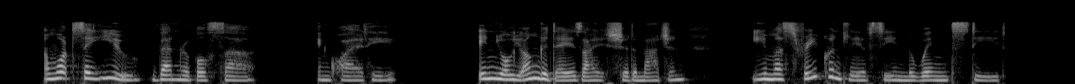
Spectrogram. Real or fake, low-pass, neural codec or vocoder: real; 7.2 kHz; none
